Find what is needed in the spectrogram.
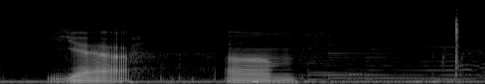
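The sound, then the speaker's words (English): Light, rapid clicks of typing on a computer keyboard continue throughout, with two sustained voiced passages early on and a single sharper click near the end. “Don't mind me if I sound distracted while I type.”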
